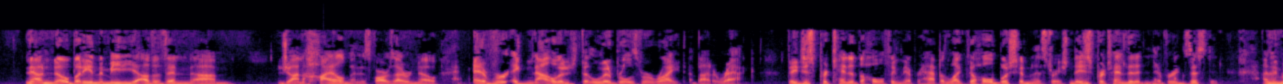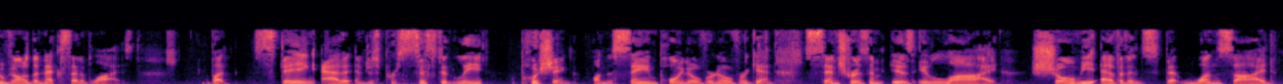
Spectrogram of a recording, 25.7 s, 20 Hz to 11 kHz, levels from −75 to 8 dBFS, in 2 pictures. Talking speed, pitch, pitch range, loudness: 180 wpm, 105 Hz, 90-125 Hz, -18 LUFS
